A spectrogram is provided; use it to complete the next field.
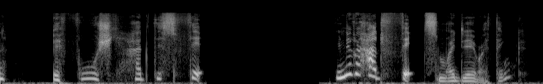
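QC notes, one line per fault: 2.06–3.20 s, playback stall: the player was likely starved of data or had its output thread blocked, so nothing reached the output for about 1.12 s. The speech cuts off mid-flow at 2.06 s and the line falls completely silent, with no fade or tail, until sound returns at 3.20 s. The abrupt stop and the dead gap in mid-flow are what mark it as a stall.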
